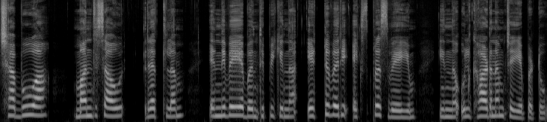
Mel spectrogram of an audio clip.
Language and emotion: Malayalam, neutral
